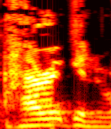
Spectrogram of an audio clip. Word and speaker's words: Harrigan: Did you hear him say that Harrigan rhymes with arrogant?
